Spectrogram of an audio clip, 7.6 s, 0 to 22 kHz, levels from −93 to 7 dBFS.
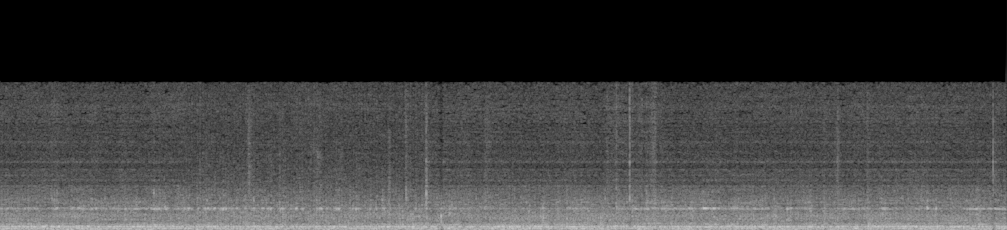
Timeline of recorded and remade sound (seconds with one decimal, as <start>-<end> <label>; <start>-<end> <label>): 0.0-1.4 remade; 1.4-3.2 recorded; 3.2-7.6 remade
